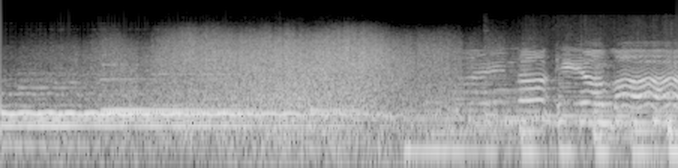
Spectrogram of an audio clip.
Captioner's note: waves gently breaking; luau music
